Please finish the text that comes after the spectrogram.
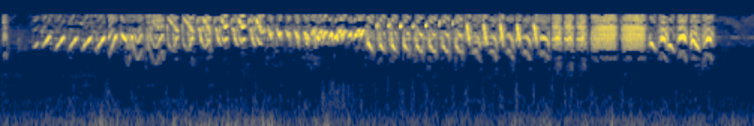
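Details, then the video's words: Chestnut-bellied seed finch song, offered for teaching a pet bird: a long, fast run of high twittering slurred notes, repeated several times a second for about nine seconds, with a denser buzzy patch near the end. "CANTO DE AVE MOCHUELO O PICO DE PLATA AZUL - CANTOS PARA ENSEÑAR A TU AVE MOCHUELO"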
